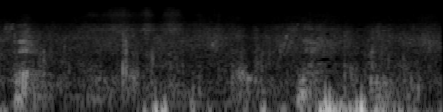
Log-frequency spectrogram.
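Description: Footsteps of a person walking on a paved road, with heavy low thumps about a second in and again near the end that are the loudest sounds.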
